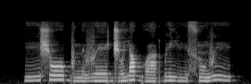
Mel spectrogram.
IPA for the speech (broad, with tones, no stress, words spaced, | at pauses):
iː˨˦ʃoː˦bʊ˨nɪ˨ veː˨d͡ʒʊ˨˦ja˦ ɡʷaː˨k͡pi˦jiː˨ sũ˨vi˦˨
